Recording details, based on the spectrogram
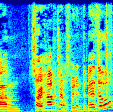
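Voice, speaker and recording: The speaker has a New Zealand accent. Room echo is audible. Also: woman. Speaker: cooking class host. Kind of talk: live cooking tutorial. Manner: fast.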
